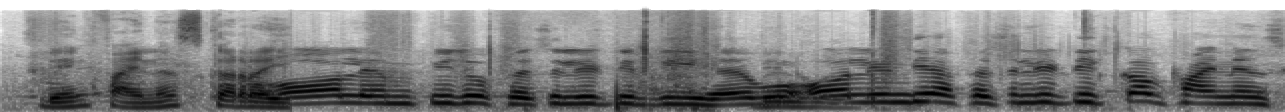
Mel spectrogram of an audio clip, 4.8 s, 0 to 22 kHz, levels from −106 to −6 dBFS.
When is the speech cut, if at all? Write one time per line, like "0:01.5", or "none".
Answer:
0:01.0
